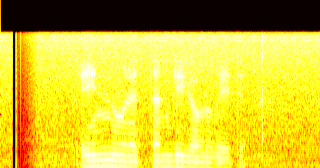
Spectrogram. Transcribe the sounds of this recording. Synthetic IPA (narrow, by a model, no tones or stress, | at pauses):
ejnːuːnet̪ːanɡeɡɐwɾɐʋeːʈə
